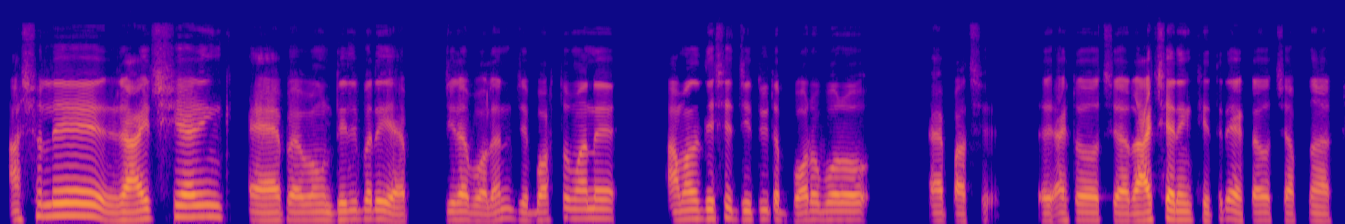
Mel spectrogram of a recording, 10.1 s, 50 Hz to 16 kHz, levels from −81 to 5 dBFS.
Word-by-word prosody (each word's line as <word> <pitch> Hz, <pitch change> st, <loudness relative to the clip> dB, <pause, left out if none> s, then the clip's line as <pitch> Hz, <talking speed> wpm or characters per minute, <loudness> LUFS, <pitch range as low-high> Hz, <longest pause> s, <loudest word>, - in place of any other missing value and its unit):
আসলে 185 Hz, +9 st, -1 dB, 0.5 s
ride 135 Hz, +3 st, +5 dB
sharing 185 Hz, 0 st, +4 dB, 0.3 s
app 125 Hz, 0 st, +2 dB
এবং 130 Hz, +1 st, 0 dB, 0.2 s
delivery 140 Hz, +2 st, 0 dB
app 110 Hz, -, -1 dB, 0.3 s
যেটা 135 Hz, 0 st, +1 dB
বলেন 120 Hz, +5 st, -2 dB
যে, 130 Hz, -, -4 dB
বর্তমানে 150 Hz, +3 st, -1 dB, 0.5 s
আমাদের 145 Hz, +3 st, +2 dB
দেশে 150 Hz, +3 st, -2 dB
যে -, -, -1 dB
২ 145 Hz, -, -5 dB
টা -, -, -1 dB
বড়, 125 Hz, +3 st, +1 dB
বড় 135 Hz, 0 st, +2 dB, 0.6 s
এ্যাপ -, -, -3 dB
আছে, -, -, -16 dB, 0.4 s
এ -, -, 0 dB
একটা 125 Hz, +1 st, -4 dB
হচ্ছে 125 Hz, -, -3 dB, 0.2 s
রাইড 120 Hz, +2 st, +6 dB
শেয়ারিং 135 Hz, -1 st, +4 dB
ক্ষেত্রে, 125 Hz, +4 st, -8 dB
একটা 120 Hz, -, -5 dB
হচ্ছে 125 Hz, 0 st, -7 dB
আপনার 120 Hz, -1 st, -3 dB
135 Hz, 170 wpm, -23 LUFS, 125-145 Hz, 0.6 s, রাইড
